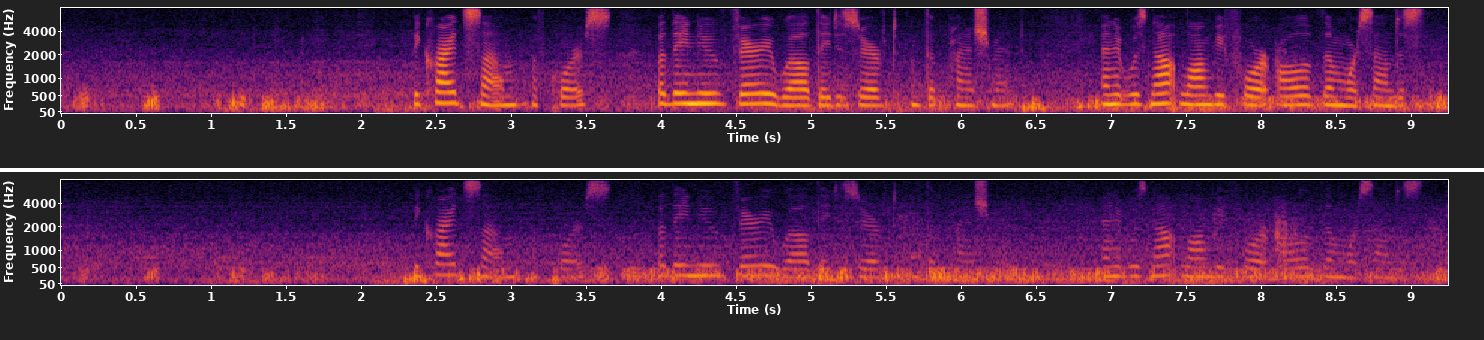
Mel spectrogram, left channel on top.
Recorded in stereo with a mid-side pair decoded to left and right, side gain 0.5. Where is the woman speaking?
60° left.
